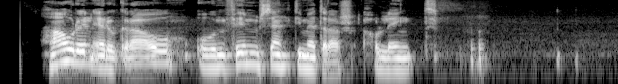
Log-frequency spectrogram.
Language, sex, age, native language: Icelandic, male, 40-49, Icelandic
